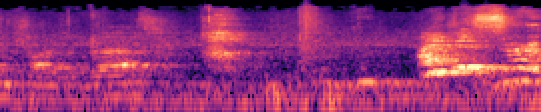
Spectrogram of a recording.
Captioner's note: tiny gasp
